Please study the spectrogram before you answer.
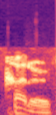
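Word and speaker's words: Qatar: 71 kilo kilo uh in quotar Q a t a r I guess that's how you say it yeah uh yeah they they call it cutters they call it cutter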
